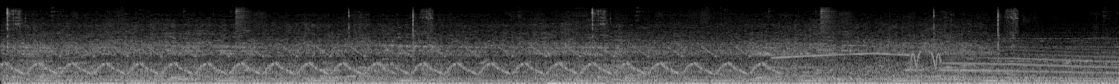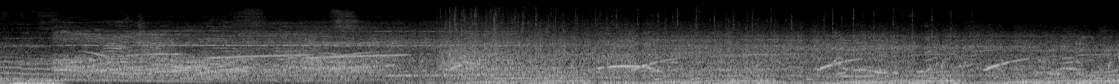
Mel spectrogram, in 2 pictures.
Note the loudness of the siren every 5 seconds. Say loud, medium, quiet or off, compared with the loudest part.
medium, medium, medium, loud, loud.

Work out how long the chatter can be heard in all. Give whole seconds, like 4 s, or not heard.
22 s.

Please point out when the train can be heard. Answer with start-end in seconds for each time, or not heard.
0.0-22.3.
